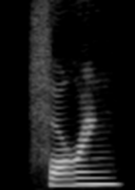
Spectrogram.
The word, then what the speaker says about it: foreign: Seguindo com a nossa lista, a letra G não é pronunciada quando acontece a combinação GN no final de uma sílaba. Foreign, estrangeiro, sign, assinar, and align, alinhar.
